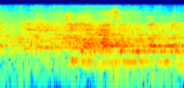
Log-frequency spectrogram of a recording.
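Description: Several people's voices calling out at once, growing louder from about half a second in.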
